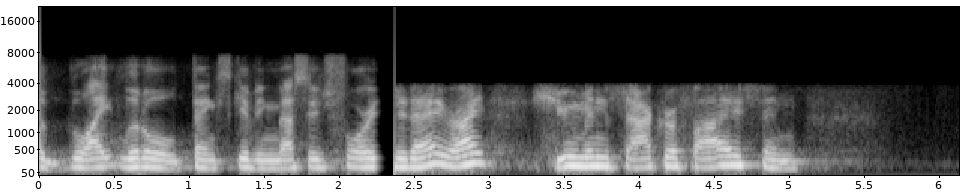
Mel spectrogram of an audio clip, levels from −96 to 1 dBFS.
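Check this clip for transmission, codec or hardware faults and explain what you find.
Two transmission faults occur, back to back, in this speech clip.

A handover gap runs from 2.23 to 2.37 s, just after "message for". The call switched networks, and no speech frames arrived for 140 ms. The speech dies away within a few tens of milliseconds into silence. Whatever was said in that window is gone.

A fallback to narrowband follows at 2.37 s and lasts to the end. The call left the wideband HD Voice path, whose sound before the gap is clear, with light codec damage. Nothing above 4 kHz remains. The speech turns muffled and rough, which fits narrowband AMR at a low rate, around 5.9 kbit/s.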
